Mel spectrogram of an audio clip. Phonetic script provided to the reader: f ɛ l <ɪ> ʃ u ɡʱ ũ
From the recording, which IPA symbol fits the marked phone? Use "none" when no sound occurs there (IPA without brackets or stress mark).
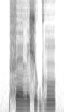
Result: ɪ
